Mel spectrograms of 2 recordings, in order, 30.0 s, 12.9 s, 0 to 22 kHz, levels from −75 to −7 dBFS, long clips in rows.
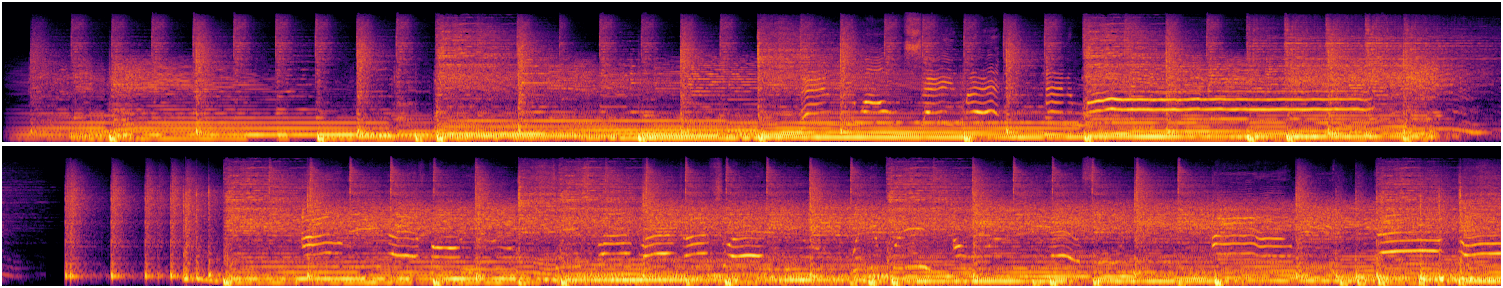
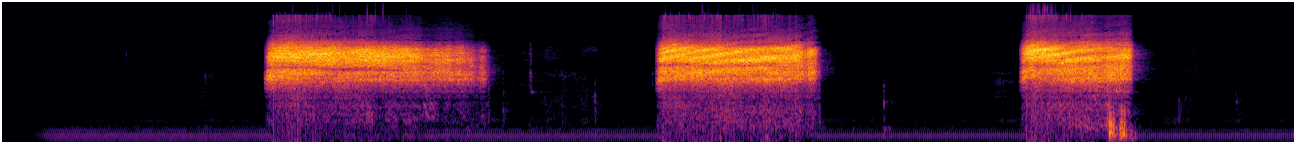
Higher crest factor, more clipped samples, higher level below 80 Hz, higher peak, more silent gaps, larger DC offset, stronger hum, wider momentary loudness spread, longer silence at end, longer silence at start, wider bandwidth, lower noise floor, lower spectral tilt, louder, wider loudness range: about the same, 14 dB vs 14 dB; neither; first, -26 dBFS vs -64 dBFS; about the same, 0 dBFS vs 0 dBFS; neither; neither; second, none vs 50 Hz at -60 dBFS; second, 7 LU vs 11 LU; second, 0 s vs 1.6 s; second, 0.1 s vs 2.6 s; second, 16.5 kHz vs over 20 kHz; second, -47 dBFS vs -60 dBFS; first, -4.5 dB/octave vs 3.5 dB/octave; second, -15 LUFS vs -7 LUFS; about the same, 4 LU vs 3 LU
